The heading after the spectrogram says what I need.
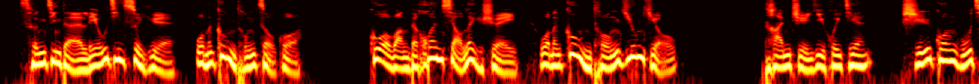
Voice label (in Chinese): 专题, 国语男声配音; 同学会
